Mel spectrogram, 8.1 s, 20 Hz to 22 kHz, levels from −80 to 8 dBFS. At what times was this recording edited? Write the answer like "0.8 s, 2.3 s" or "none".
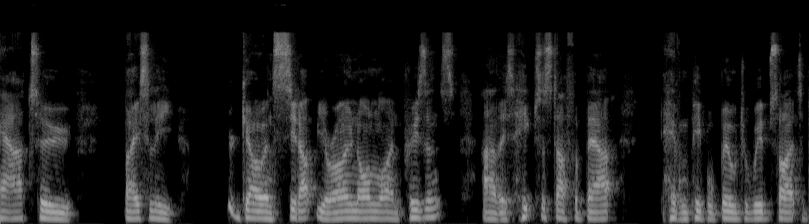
none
